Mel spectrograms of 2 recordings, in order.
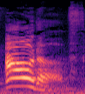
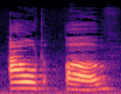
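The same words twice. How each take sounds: First: The two words are linked together smoothly. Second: The two words are said separately. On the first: The speaker calls it right. "I link it, I connect it, I say out of" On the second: The speaker calls it wrong. "instead of saying out of"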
